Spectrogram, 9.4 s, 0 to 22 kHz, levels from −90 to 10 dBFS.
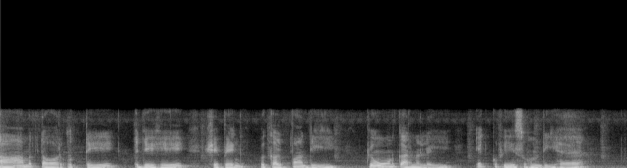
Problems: constant background noise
